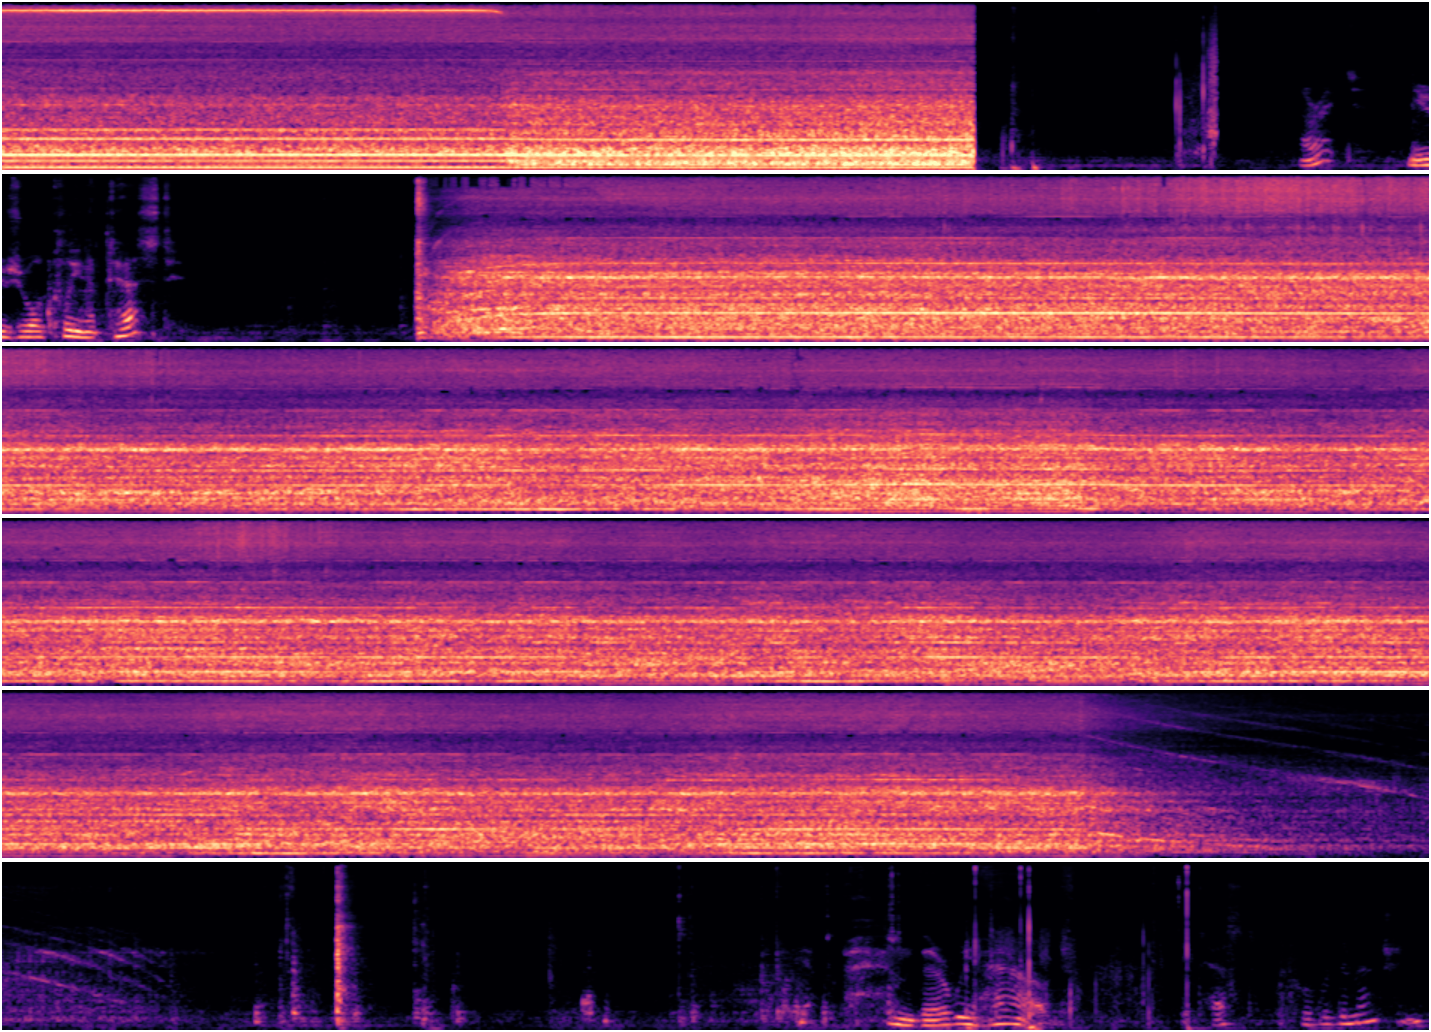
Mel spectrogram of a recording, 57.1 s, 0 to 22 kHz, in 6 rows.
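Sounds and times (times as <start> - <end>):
upright vacuum cleaner running: 0.0 - 6.5, 12.3 - 48.9.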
